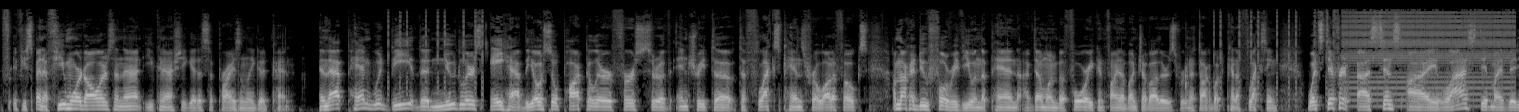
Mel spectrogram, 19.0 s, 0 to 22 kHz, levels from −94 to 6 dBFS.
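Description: At 4.85 to 6.04 s and again at 15.17 to 16.68 s you get GSM signalling bursts: a 2G phone nearby is sending short groups of radio bursts, and the audio circuit rectifies them into a galloping dit-dit-dit of ticks and brief 217 Hz buzzes, roughly 10 dB below the programme.

Right after, from 16.77 to 18.95 s, it turns into full GSM phone buzz as the handset settles into a call. It now transmits steadily 217 times a second, so the rectified pulses give a continuous, hard, raspy 217 Hz buzz full of harmonics, about 12 dB under the signal.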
